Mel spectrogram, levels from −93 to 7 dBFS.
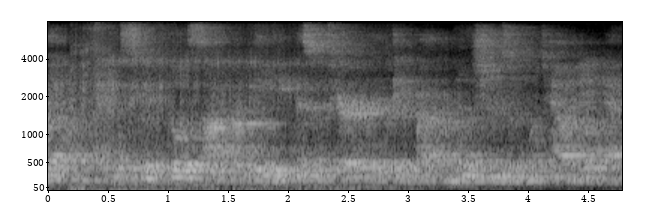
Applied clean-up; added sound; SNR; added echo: neural separator model SepFormer DNS4.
